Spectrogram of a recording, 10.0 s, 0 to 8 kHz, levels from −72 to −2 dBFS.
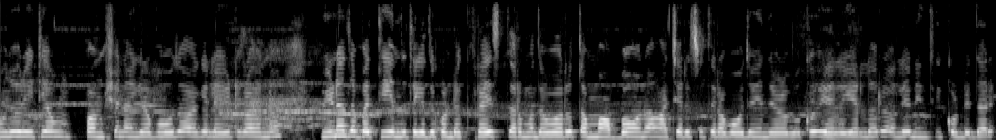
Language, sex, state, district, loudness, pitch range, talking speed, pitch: Kannada, female, Karnataka, Raichur, -16 LUFS, 240-255 Hz, 120 wpm, 250 Hz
